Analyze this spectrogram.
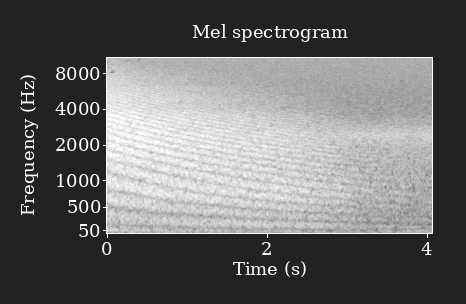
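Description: An aircraft engine roars past and quickly fades into the distance.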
